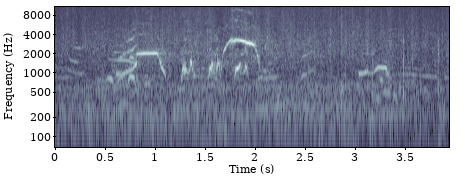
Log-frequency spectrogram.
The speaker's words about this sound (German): Das Wasserspiel auf dem Platz sieht genau gleich aus wie das in Bern.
